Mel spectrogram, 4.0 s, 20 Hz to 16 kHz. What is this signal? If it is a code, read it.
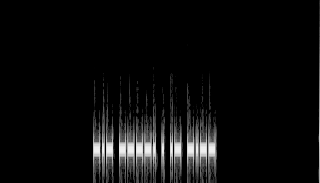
Morse code, heard as a keyed tone, about 44 wpm, 700 Hz. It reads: K9EAY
